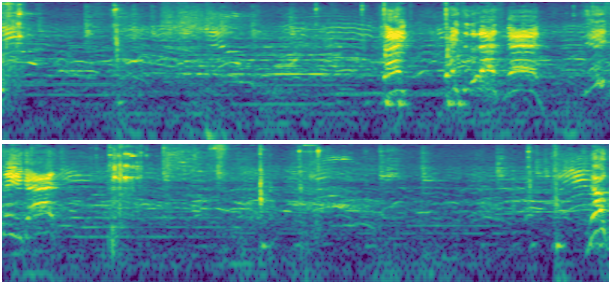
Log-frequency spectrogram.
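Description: A cat meows and yowls in the South Park: The Stick of Truth video game. The repeated cries sit amid busy game sounds and come through under a speaking voice.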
